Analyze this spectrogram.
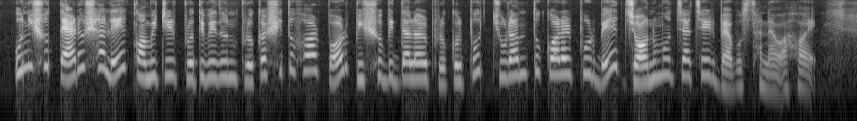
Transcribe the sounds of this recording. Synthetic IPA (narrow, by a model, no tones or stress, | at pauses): unːiʃːot̪ɛɾoʃalekɔmiʈiɾpɾot̪ibed̪onpɾokaʃit̪oɦɔoaɾpɔɾbiʃːobid̪ːalɔeɾpɾokolpot͡ɕuɾant̪okɔɾaɾpuɾbed͡ʑɔnomod͡ʑat͡ɕaeɾbɛbost̪ʰaneoa̰hɔe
